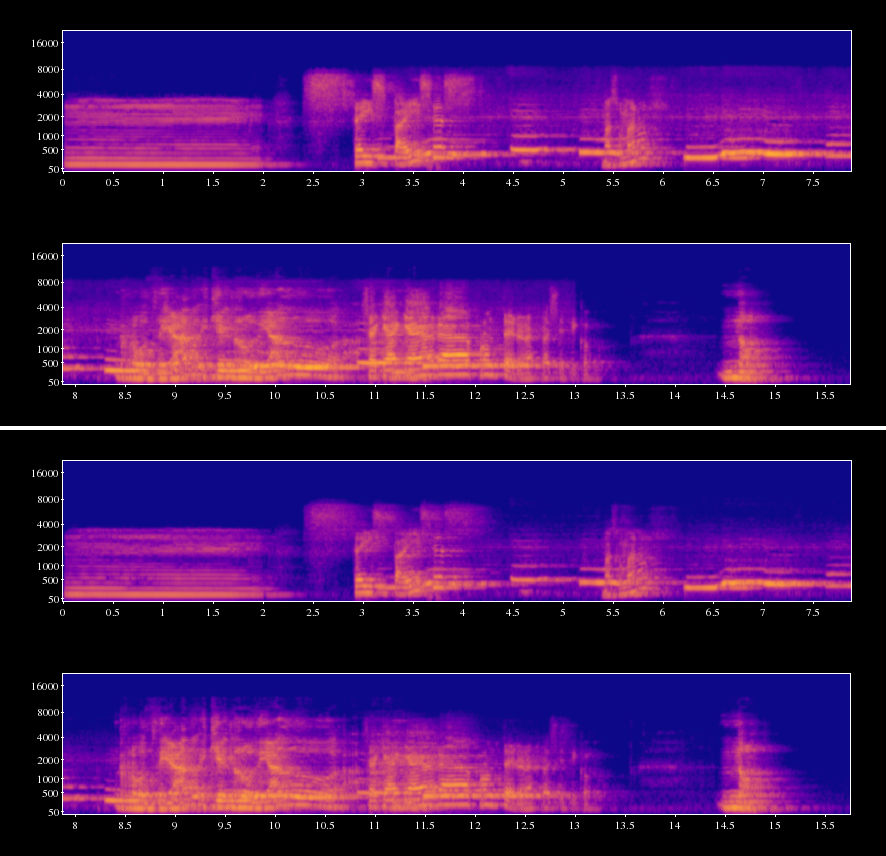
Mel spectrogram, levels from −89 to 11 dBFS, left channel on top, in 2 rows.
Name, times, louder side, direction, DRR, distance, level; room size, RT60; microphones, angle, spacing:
voice 1, 0.0-2.0 2.4-4.1 5.4-6.0 8.8-9.2 10.9-12.8, left 3 dB, 55° left, 4 dB, 2.0 m, -21 dB
sound 1, 3.1-5.9 6.2-9.2 9.4-12.9, left 4 dB, 90° left, 0.7 m, -21 dB
voice 2, 8.4-11.4 14.4-14.8, right 1 dB, 65° right, 0 dB, 5.3 m, -20 dB
21.5 x 16.5 x 3.4 m, 0.70 s
head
